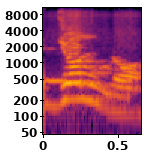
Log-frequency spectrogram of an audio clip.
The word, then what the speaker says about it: জন্য: গদ্য অন্য হয়ে যাবে অন্য জন্য হয়ে যাবে জন্য ওকে এগুলো কিন্তু লিখে দিতে হবে এরকম পড়ে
